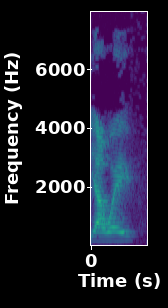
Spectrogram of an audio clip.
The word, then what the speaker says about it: Yahweh: Well, the word is actually Y-W-H, with vowel pointings that they've lost, which is why we don't know how to pronounce it. We pronounce it Yahweh. That's the best that we can come up with.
